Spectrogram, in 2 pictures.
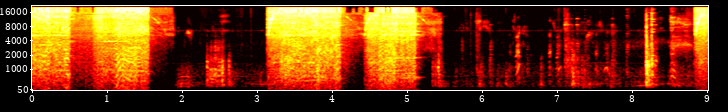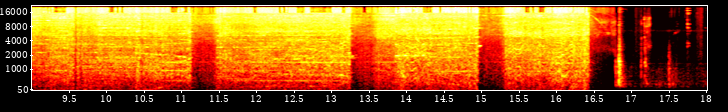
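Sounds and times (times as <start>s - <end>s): welding hissing and crackling: 0.0s - 1.9s, 3.2s - 5.4s, 8.8s - 16.8s.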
